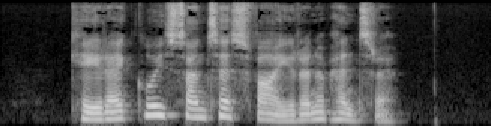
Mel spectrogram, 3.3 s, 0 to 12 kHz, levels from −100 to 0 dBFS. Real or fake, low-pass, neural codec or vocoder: real; 10.8 kHz; none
